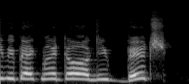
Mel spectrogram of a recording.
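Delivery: very high, loud shriek. Recalling a movie scene he liked, Buffalo Bill impression. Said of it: "This is not the best Buffalo Bill impression".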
